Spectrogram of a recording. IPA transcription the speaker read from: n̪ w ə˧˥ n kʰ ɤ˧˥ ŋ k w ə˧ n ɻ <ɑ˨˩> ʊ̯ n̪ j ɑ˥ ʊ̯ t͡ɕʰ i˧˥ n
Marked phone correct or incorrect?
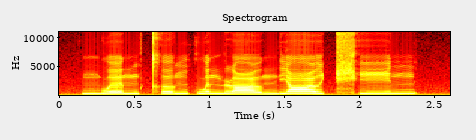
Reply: correct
